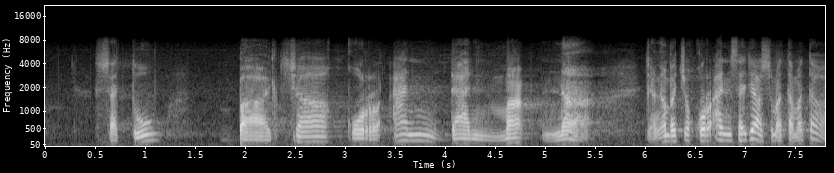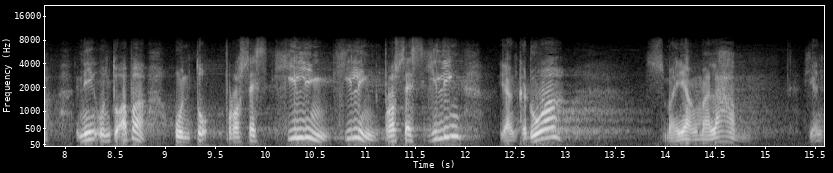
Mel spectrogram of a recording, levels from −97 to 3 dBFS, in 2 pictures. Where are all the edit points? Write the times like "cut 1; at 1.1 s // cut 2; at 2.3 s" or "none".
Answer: cut 1; at 12.1 s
